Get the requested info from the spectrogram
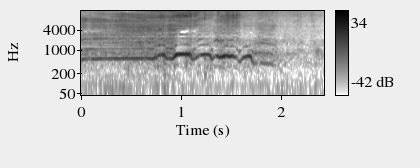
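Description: High-pitched whine of an electric RC speed boat's 4000 kV brushless motor at speed. It holds steady, then about two-thirds of a second in jumps up and down in pitch several times as the hull hits small wakes, and falls away near the end.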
